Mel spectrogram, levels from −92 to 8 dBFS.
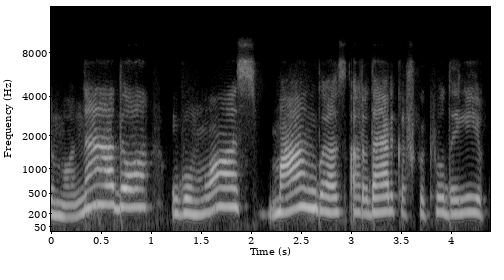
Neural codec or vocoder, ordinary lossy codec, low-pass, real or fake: codec, 16 kHz, 1 kbps, X-Codec, HuBERT features, trained on general audio; Opus, 16 kbps; 7.2 kHz; fake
